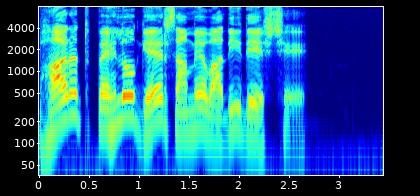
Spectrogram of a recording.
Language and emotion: Gujarati, neutral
